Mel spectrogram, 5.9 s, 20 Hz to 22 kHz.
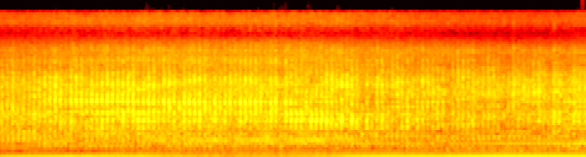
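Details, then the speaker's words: Hyundai Sonata 2.4 revved: heavy, regular knocking about three per second; the planned timing chain, valve and guide job is likely not enough, and the mechanic suspects the pistons. "Приехала очередная машинка со звуком, со стуком в моторе. Изначально хотели просто поменять цепь ГРМа, клапана, направляйки, но там такой звук ужасный, что, мне кажется, придётся лезть намного глубже, а именно в поршневую."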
